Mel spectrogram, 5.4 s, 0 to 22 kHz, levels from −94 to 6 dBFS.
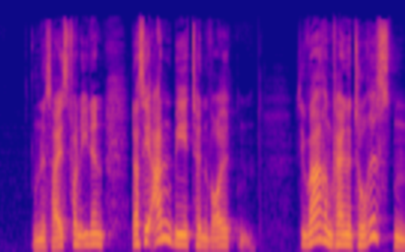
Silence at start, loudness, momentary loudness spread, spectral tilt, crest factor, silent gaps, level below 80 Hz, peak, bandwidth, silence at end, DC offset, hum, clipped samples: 0.45 s; -23 LUFS; 12 LU; -4.5 dB/octave; 20 dB; none; -68 dBFS; -4 dBFS; 16.5 kHz; 0 s; under 0.1%; none; under 0.1%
